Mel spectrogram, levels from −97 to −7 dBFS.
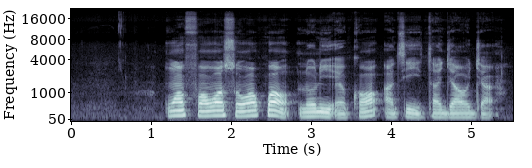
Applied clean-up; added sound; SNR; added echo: none; none; none; none.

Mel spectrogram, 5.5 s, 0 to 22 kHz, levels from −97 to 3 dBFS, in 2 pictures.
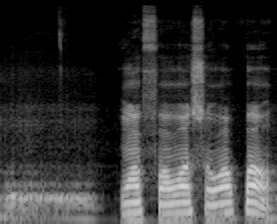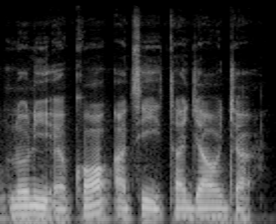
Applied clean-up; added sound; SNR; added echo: neural mask model RNNoise.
